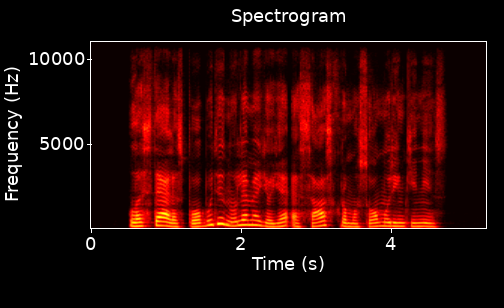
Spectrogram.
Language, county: Lithuanian, Vilnius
